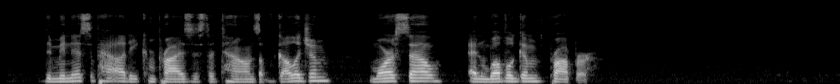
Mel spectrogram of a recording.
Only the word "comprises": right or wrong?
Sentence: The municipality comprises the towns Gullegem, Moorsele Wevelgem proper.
right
